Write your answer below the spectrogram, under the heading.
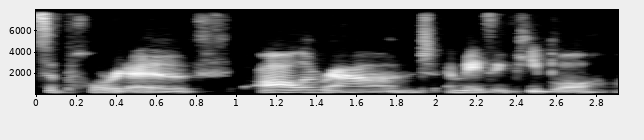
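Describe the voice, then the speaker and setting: A woman at a moderate pace, with vocal fry. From US Midwest, Iowa City. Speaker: pediatric intensive care doctor. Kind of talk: interview, casual.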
